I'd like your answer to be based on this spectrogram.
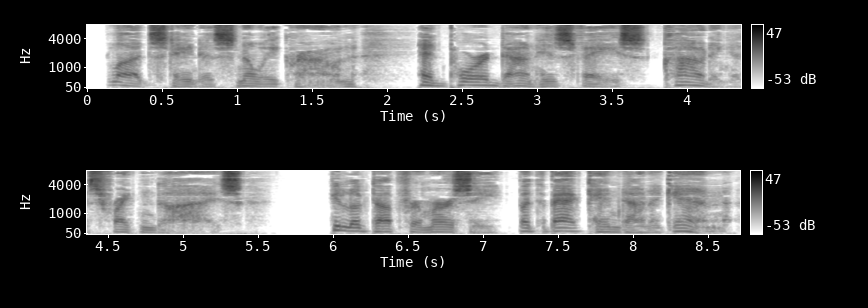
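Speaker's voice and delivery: usual speaking voice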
